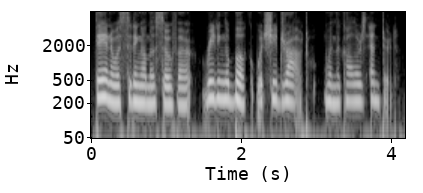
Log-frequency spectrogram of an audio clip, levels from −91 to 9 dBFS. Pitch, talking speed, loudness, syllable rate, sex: 210 Hz, 230 wpm, -18 LUFS, 6.7 syllables/s, female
